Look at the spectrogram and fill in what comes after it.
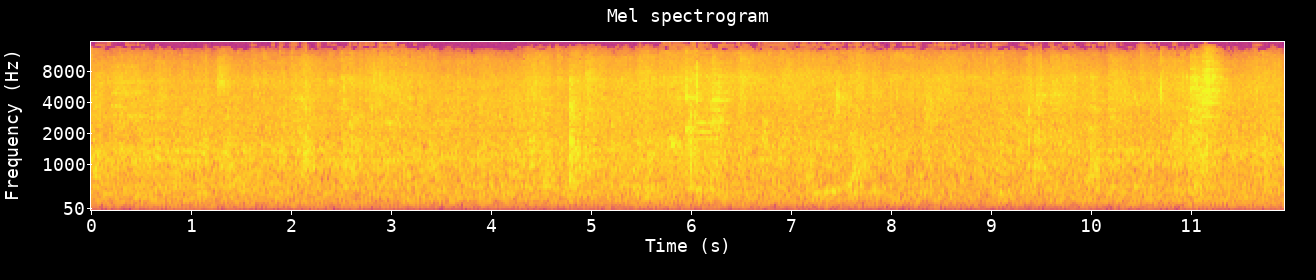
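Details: Talking over a steady rattling, train-like background noise, with no animal voice heard.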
